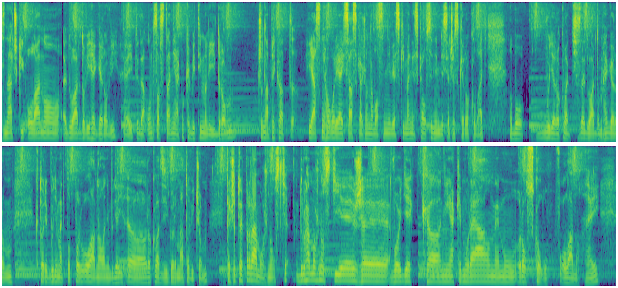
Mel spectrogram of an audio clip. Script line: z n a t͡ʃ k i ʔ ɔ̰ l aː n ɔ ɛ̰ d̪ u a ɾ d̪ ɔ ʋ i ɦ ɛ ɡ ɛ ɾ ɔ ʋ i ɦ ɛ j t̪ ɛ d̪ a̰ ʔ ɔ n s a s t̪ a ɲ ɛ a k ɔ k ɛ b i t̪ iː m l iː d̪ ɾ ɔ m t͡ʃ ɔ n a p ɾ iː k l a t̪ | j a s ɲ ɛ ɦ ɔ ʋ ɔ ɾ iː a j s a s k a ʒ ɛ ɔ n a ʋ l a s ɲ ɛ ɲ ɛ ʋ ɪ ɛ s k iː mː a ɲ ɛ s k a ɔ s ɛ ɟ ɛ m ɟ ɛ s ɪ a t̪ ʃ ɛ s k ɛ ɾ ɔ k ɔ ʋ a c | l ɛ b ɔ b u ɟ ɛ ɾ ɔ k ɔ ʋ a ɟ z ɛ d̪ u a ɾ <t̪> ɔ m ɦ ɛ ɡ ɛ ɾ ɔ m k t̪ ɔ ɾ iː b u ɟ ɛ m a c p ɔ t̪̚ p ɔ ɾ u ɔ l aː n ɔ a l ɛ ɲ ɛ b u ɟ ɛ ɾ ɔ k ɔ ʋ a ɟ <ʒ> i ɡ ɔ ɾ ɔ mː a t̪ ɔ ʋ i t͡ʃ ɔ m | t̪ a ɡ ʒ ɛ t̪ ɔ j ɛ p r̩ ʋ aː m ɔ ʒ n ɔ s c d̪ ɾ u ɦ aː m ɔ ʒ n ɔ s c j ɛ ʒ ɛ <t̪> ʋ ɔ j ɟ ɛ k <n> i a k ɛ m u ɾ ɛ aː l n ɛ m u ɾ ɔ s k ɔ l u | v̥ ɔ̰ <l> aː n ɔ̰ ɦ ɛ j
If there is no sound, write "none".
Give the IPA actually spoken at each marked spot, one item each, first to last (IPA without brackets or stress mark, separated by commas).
d̪, z, d̪, ɲ, l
